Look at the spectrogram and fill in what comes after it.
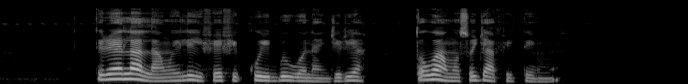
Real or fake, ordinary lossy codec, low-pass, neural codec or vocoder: real; none; 14.4 kHz; none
